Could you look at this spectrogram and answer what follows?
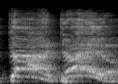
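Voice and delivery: high, loud "God damn!" shouted; announcer yell. Retold or imitated. Stadium announcer reacting to the dropped pass, loud high yell.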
